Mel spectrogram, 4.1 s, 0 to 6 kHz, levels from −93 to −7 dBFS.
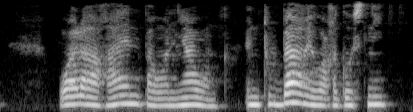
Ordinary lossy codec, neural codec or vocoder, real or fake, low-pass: Opus, 64 kbps; none; real; 5.4 kHz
